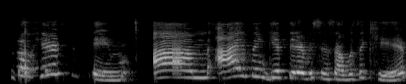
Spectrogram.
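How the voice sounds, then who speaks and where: A woman with an American accent speaks in a raised, projected voice. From US Midwest, Gary, Indiana. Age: 40s. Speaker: psychic medium and Reiki master. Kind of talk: personal testimony in interview.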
